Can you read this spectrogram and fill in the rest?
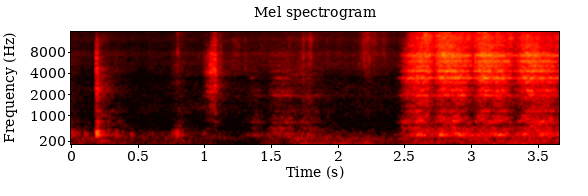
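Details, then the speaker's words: Vauxhall 12-4 front drum brake during assembly and shoe adjustment. Light scrapes, then a steady rasping rub as the drum turns, with the shoe dragging on the drum; the adjuster is being set so the shoe just touches, by feel and sound. "See, so it's about here and it's about feel. I could feel the resistance when I move this, and you can hear it."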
